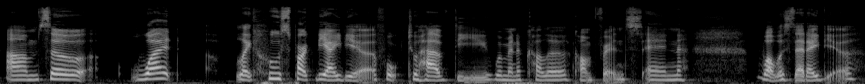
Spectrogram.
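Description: A woman's voice: mid-range voice, steady tone, a little slow, vocal fry, dry recording. A woman from Malaysia, hosting an interview with a hesitant manner full of "like" and "um". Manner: warm, hesitant, many "like" and "um" fillers. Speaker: interview host. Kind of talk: casual interview.

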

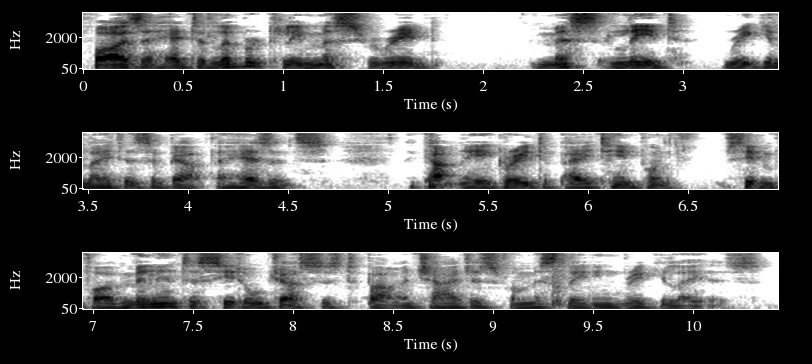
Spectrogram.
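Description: A man's voice: lowish voice, fairly even intonation, brisk, breathy edge, dull audio. A man talking as a guest in an interview. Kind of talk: casual interview talk.

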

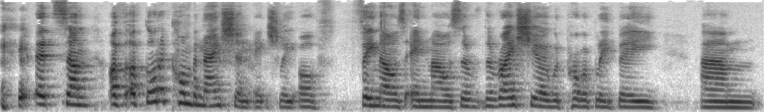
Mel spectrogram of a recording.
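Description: A woman's voice: mid-range voice, normal speed, darkish tone. A woman talking casually as an interview guest about her own work as a trainer.

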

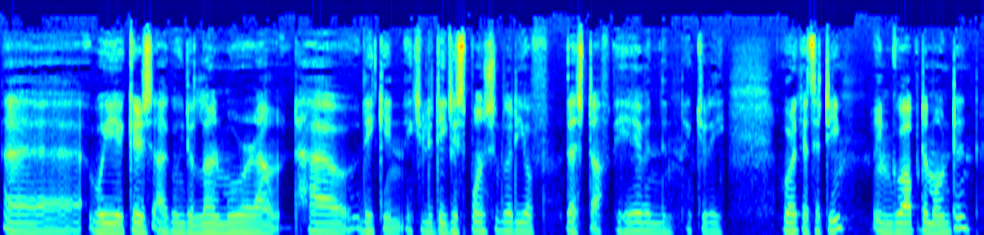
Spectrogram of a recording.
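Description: A man's voice: mid-range voice, flat delivery, normal speed, vocal fry, hardly any pauses, mellow, no echo. A young man from Pakistan, a guest on a radio studio interview, speaking hesitantly with many fillers.

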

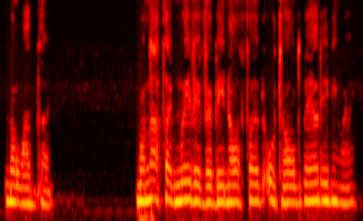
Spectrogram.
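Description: Her voice is lowish and darkish with a breathy edge and little pitch movement, and she talks fast. A middle-aged New Zealand parent of children with FASD, she gives earnest, impassioned, plain-spoken interview answers full of emotion, on poor audio with no room sound.

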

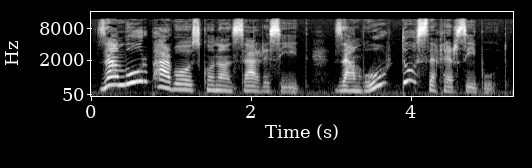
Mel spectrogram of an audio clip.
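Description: A woman narrating a children's storybook in a gentle, expressive way. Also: lowish voice, creaky, no echo.

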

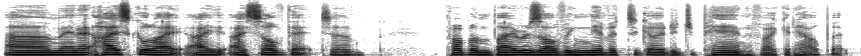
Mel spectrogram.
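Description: This interview guest is a middle-aged man from Christchurch, New Zealand, whose accent colors his hesitant, conversational reminiscing. He speaks at medium pitch in a level tone, his voice dark and gravelly, and his thoughtful delivery often halts. The studio sound is clean, with no echo.

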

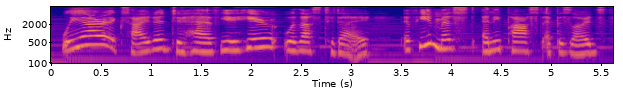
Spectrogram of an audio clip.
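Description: In a high-pitched voice, a woman hosting a radio talent show carefully reads scripted introductions and prepared interview questions.

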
